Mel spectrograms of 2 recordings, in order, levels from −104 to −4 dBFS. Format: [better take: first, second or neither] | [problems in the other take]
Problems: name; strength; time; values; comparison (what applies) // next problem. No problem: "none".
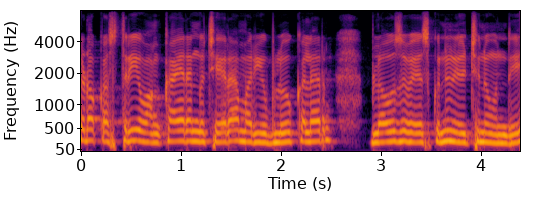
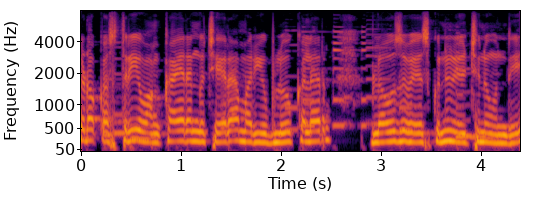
first | noise reduction (classical method spectral subtraction)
